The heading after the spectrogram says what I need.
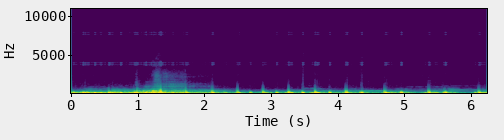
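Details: Male heartbeat recorded during exercise with caffeine, tagged irregular heartbeat: rapid, somewhat uneven low thumping at roughly 150 beats per minute; fast heartbeat.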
